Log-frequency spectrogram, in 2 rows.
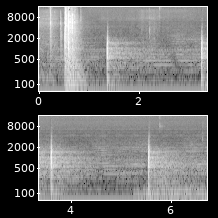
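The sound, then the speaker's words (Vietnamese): Knocking on a door from outside: five sharp, hollow knocks land at irregular intervals, a single blow and then pairs spread apart, over a quiet low hum with no voices. “Sau 10 phút có tiếng gõ cửa ở bên ngoài, vang lên giọng của cậu Út.”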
